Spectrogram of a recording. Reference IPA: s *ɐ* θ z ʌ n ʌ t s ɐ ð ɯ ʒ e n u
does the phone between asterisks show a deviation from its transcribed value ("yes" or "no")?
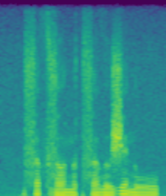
no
